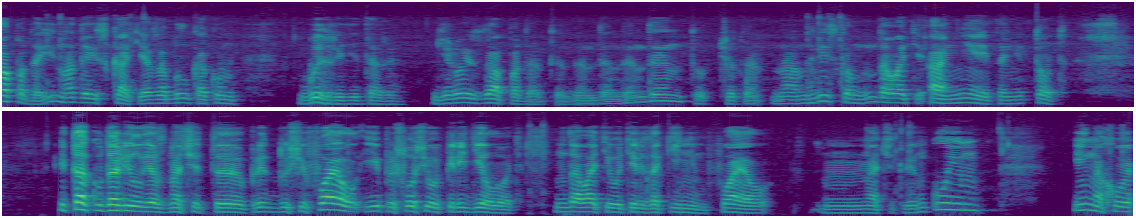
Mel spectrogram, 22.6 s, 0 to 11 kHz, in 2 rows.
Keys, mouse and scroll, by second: 16.7-20.8 drag.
